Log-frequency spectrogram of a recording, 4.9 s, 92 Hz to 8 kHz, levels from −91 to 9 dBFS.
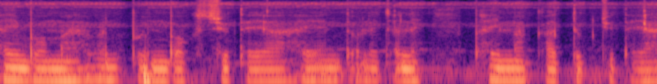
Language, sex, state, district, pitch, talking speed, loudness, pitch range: Wancho, male, Arunachal Pradesh, Longding, 105 Hz, 135 wpm, -20 LUFS, 100-110 Hz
